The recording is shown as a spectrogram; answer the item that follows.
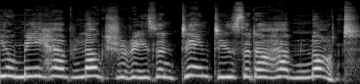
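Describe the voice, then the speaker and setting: A squeaky, female-sounding put-on character voice at an extremely high pitch moves along at a fairly slow pace. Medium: read story. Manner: firm.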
